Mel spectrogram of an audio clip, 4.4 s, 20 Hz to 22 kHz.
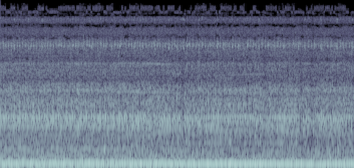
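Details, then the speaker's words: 7.3 diesel after IDM box work and new fuel line seals: steady low idle with a faint uneven beat, like one cylinder not pulling; misfire, owner suspects an injector not firing well. "now we're having a missing problem and I'm pretty sure it's an injector it sounds like one of the injectors isn't firing very well"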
